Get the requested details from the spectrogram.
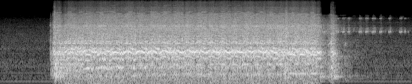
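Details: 1940 Farmall H tractor, first start in a number of years on a temporary fuel tank: a brief whirring crank, then it fires readily and runs loud and even for about three seconds before winding down; normal start.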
